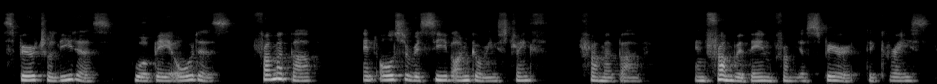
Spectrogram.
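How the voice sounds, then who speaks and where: Earnest and measured, this mission leader from Denmark gives a prepared talk in her Danish accent, letting each phrase trail off gently. Her voice is lowish and steady.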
